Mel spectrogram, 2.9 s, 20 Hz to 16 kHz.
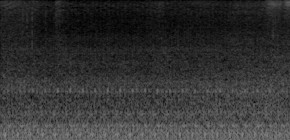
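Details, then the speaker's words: Yanmar AF-250 Japanese 25 hp diesel mini tractor, started after glow plug preheat: steady diesel chug about four beats a second, even and regular, no knocks or misses; healthy idle. "запалення свічка нагрілась І заводимо завівся трактор добре"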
